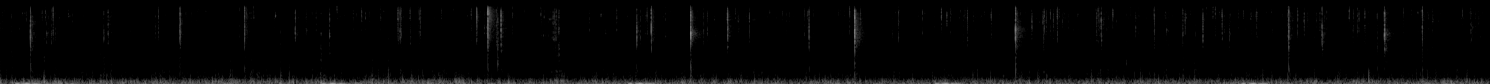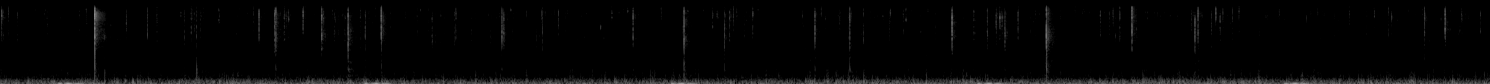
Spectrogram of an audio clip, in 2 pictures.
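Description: Firewood burning in a fireplace, crackling with irregular sharp pops over a steady low rumble.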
